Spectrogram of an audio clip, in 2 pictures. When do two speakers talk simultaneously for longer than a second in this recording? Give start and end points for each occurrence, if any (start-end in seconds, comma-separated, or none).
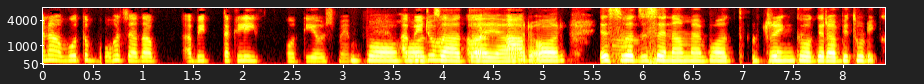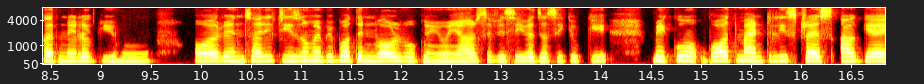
3.6-4.9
